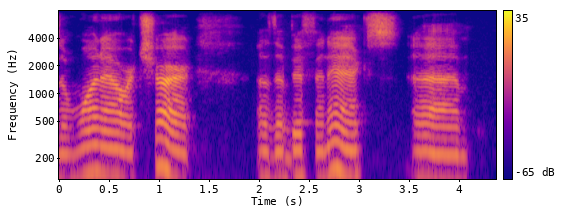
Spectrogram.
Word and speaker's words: Bitfinex: one-hour chart of the biff and x if i'm even pronouncing it right yeah yeah you got it bitfinex um and you know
